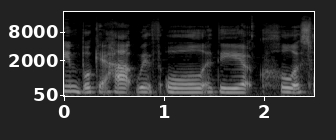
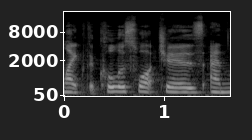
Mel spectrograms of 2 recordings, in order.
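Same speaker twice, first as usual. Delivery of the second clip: ordinary talk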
